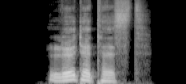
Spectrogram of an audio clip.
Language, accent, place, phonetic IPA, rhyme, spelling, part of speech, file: German, Germany, Berlin, [ˈløːtətəst], -øːtətəst, lötetest, verb, De-lötetest.ogg
- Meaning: inflection of löten: 1. second-person singular preterite 2. second-person singular subjunctive II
